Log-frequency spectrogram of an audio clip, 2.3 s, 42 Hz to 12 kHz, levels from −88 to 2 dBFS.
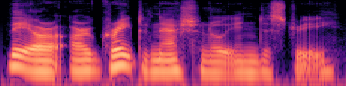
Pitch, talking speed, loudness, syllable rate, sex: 115 Hz, 155 wpm, -18 LUFS, 5.0 syllables/s, male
